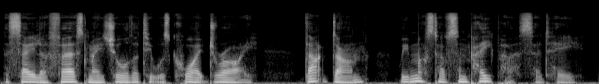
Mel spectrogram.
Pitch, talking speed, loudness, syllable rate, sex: 105 Hz, 190 wpm, -20 LUFS, 4.4 syllables/s, male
